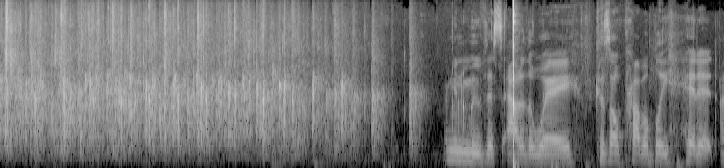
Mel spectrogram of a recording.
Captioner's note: clapping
